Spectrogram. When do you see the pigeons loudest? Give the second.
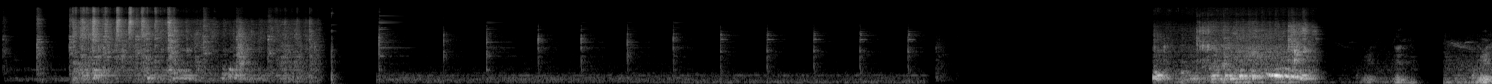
13 s.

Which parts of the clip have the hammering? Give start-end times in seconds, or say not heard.
0.0-9.6.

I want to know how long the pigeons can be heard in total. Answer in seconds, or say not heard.
4 s.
